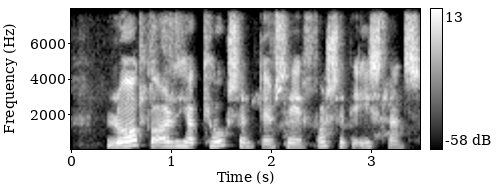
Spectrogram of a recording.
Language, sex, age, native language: Icelandic, female, 30-39, Icelandic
